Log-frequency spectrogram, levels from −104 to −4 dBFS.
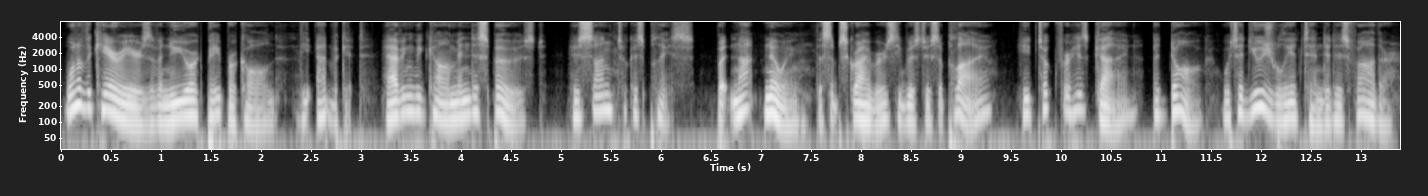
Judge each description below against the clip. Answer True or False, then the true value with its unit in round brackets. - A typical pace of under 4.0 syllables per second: False (5.5 syllables/s)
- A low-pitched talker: True (120 Hz)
